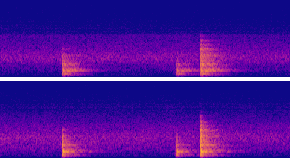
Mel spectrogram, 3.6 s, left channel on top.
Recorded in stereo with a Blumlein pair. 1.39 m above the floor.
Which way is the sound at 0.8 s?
65° right.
